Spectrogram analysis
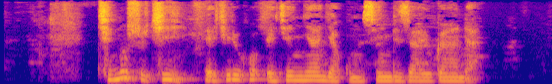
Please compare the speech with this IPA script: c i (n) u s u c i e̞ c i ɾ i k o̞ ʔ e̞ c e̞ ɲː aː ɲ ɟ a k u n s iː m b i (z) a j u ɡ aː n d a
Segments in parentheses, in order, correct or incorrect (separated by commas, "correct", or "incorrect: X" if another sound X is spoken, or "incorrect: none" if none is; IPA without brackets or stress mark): correct, correct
